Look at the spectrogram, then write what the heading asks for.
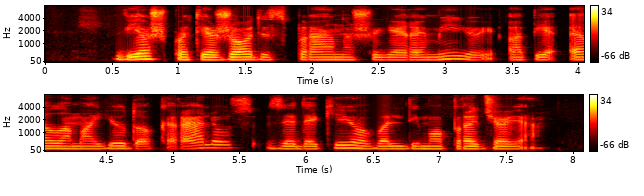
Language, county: Lithuanian, Alytus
